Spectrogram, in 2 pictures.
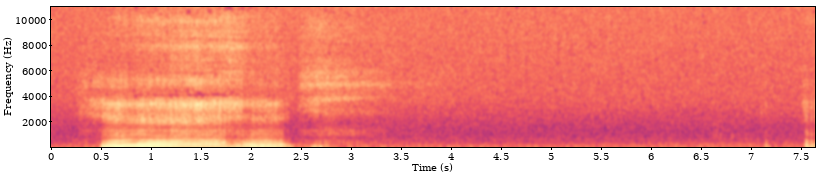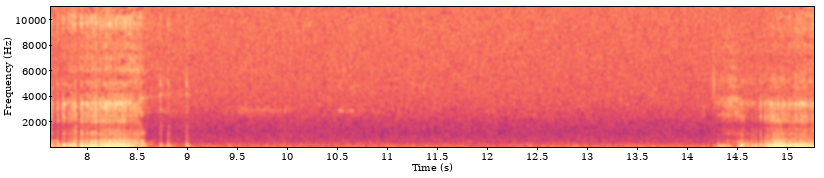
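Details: Snoring during sleep: slow, rough, rattling snores with long quiet pauses, about 8 per minute.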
